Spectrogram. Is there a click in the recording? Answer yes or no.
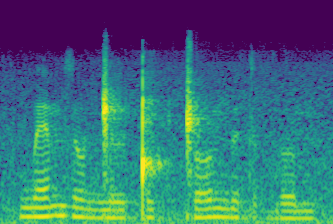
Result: yes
